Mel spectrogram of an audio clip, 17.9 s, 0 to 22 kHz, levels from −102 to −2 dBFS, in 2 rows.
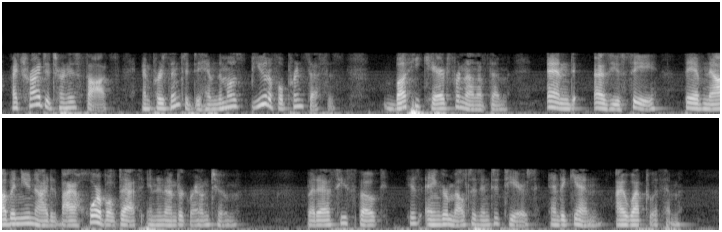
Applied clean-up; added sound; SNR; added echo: none; none; none; none.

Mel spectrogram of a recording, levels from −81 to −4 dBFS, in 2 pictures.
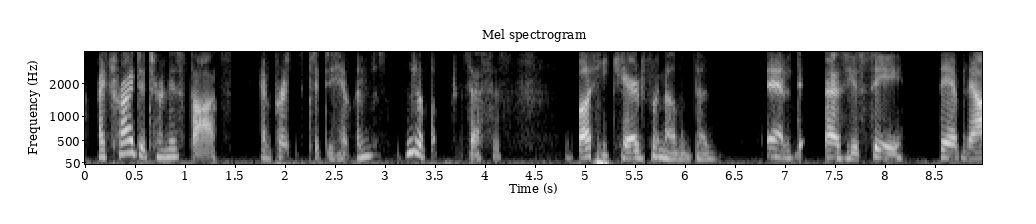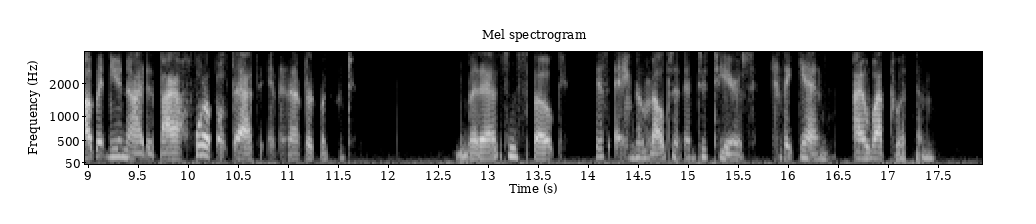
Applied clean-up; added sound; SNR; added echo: neural diffusion model UNIVERSE++.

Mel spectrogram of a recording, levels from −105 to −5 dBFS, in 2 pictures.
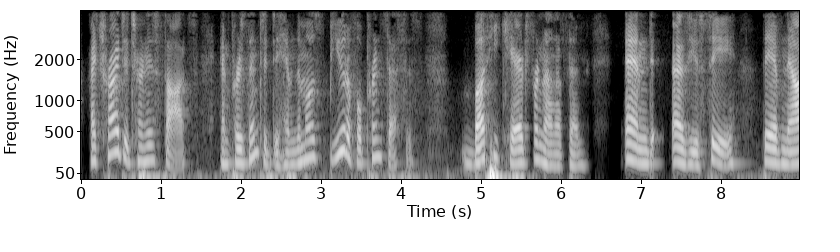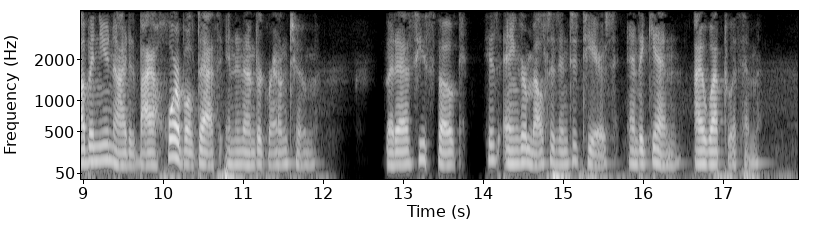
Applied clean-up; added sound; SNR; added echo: neural mask model Resemble Enhance denoiser.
